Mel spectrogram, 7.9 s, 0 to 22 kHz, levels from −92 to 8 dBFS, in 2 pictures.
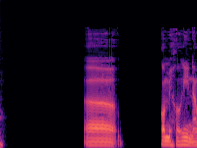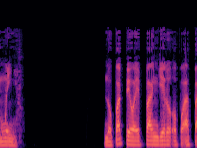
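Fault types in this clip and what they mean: AAC compression: the speech runs dull and smeared throughout, with the upper spectrum thinned out and a warbling, fizzy texture on sustained sounds and sibilants, and the damage is plainly audible. The likely cause is AAC-LC coding at a low bitrate, which fits a rate around 32 kbps. At that rate the encoder lowers its cut-off, quantises the frequency lines coarsely against its hearing model, and leaves gaps or noise-filled bands.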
